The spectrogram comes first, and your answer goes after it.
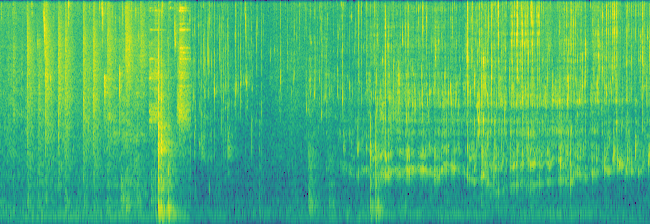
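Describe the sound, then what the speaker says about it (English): Cabbage smoothie being poured and filtered through a coffee filter in a funnel: faint intermittent drips and trickling liquid, quiet and close, with one sharper splash early and soft gurgles later. "pour it through a coffee filter in a funnel"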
